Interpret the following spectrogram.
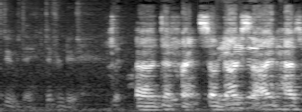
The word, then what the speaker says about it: Darkseid: It's pronounced Darkseid.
